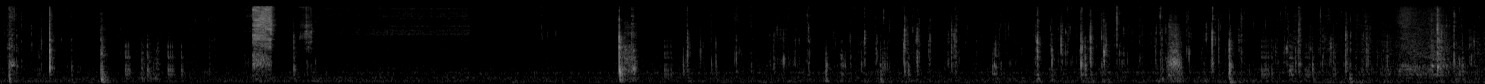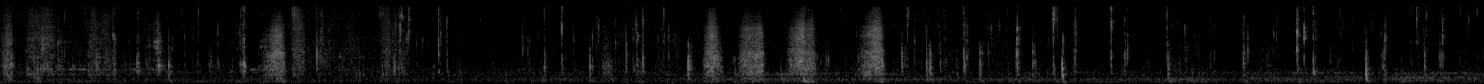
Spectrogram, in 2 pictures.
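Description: Hands squishing, kneading and stretching a large mass of slime, giving many wet clicks, pops and crackles. A sharp snap comes about two and a half seconds in, followed by a high hiss lasting about two seconds.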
